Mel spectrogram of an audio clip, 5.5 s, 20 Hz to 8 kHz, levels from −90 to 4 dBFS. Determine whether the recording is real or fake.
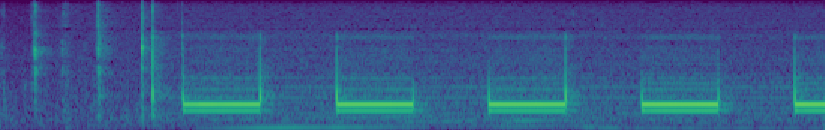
real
